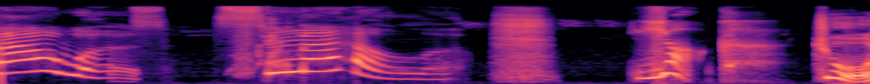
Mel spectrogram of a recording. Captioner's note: sniffs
